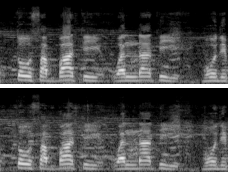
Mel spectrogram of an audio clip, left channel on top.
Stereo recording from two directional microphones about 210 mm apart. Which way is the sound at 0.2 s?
20° left (ahead or behind).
